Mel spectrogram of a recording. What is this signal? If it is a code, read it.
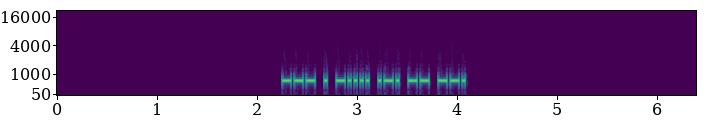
Morse code, heard as a keyed tone, about 40 wpm, 700 Hz. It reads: OE6RMG
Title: DXCC-100 Call Signs - 6 Characters - Repeated 2x - 40wpm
